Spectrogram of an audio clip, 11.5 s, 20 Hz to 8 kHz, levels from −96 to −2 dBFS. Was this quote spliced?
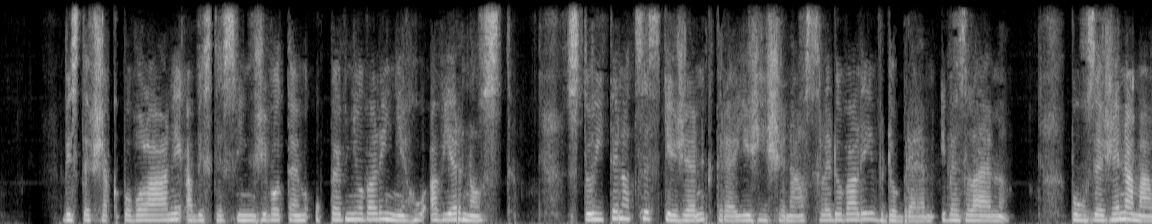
no; 0 cuts

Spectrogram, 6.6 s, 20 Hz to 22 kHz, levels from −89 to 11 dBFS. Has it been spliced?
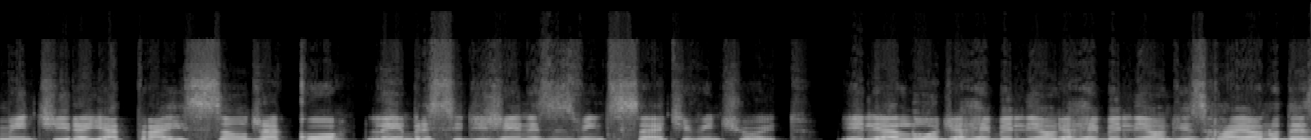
yes; 2 cuts; at 1.3 s, 5.3 s

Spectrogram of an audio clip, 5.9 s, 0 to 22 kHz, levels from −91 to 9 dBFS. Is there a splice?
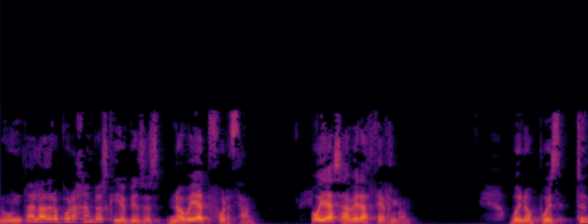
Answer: yes; 3 cuts; at 1.7 s, 2.1 s, 3.1 s

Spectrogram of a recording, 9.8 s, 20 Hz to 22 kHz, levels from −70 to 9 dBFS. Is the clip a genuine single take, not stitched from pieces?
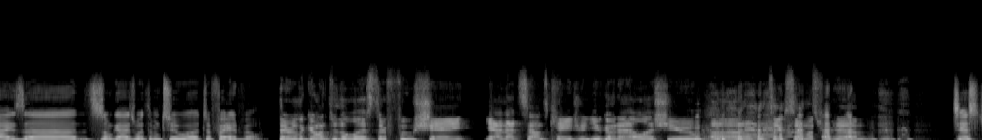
no; 3 cuts; at 2.7 s, 3.8 s, 8.1 s

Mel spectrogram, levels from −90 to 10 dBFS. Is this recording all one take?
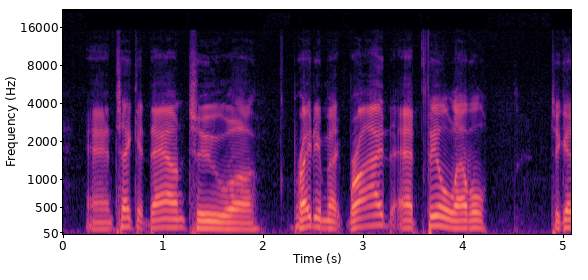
no; 1 cut; at 2.0 s

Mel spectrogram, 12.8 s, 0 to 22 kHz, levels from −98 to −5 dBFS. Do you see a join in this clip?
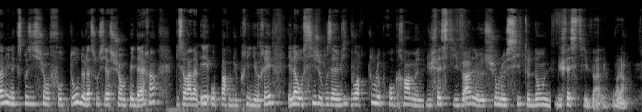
yes; 4 cuts; at 3.9 s, 7.0 s, 8.5 s, 11.0 s

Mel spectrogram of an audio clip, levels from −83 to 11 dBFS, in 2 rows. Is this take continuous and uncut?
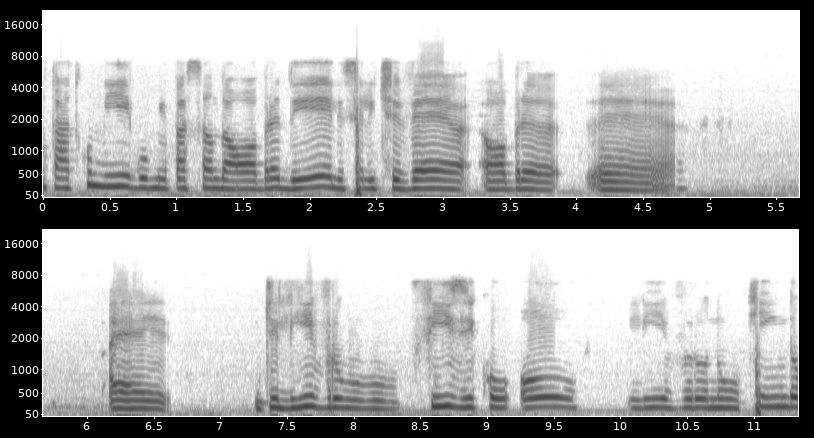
yes; 0 cuts

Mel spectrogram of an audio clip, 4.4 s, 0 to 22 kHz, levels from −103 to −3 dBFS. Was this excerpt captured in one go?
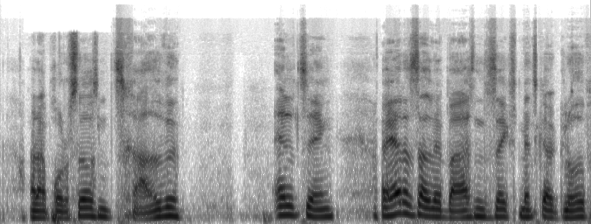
no; 1 cut; at 2.0 s

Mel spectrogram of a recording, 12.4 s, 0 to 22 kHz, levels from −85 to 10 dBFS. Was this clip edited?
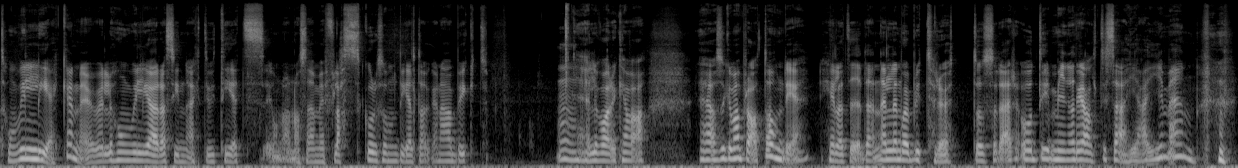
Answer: yes; 2 cuts; at 9.0 s, 10.8 s

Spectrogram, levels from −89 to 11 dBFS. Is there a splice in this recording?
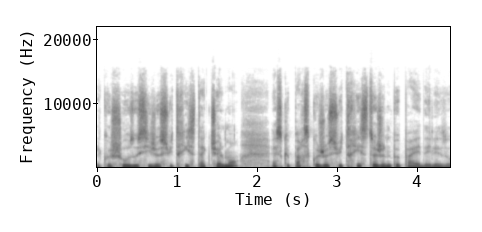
no; 0 cuts

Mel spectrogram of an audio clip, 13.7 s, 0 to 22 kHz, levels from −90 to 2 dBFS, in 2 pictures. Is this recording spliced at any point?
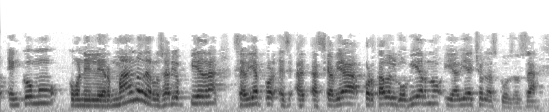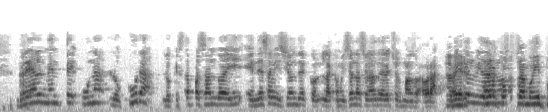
no; 0 cuts

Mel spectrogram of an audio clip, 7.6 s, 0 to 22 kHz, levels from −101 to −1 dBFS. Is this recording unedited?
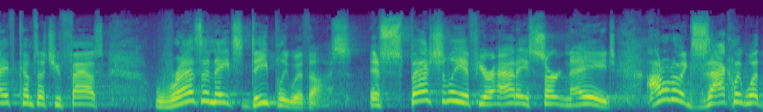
yes; 0 cuts

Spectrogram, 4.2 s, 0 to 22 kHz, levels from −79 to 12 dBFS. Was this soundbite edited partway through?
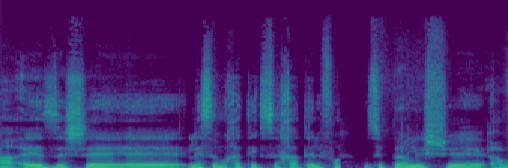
yes; 2 cuts; at 2.2 s, 2.8 s

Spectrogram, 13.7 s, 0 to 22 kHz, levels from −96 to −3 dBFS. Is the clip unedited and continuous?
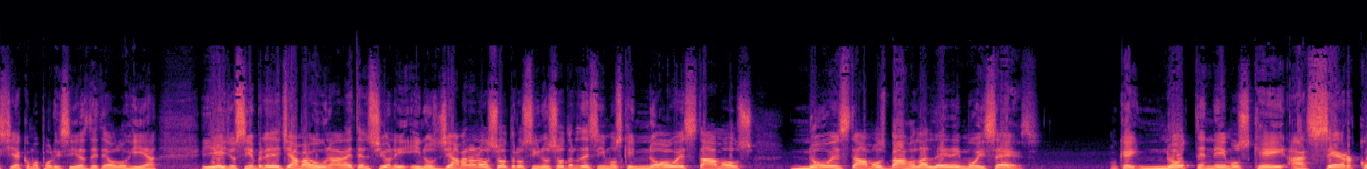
yes; 0 cuts

